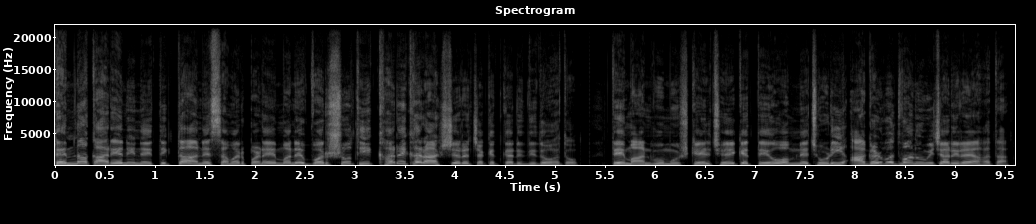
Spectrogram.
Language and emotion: Gujarati, surprised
